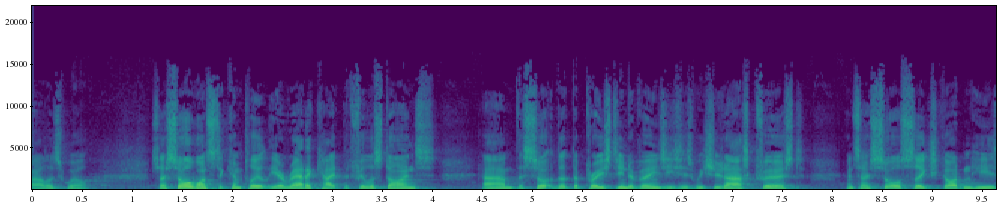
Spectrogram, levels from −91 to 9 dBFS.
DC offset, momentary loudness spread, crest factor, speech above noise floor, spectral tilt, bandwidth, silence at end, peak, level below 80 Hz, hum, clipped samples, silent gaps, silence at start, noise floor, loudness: under 0.1%; 10 LU; 18 dB; 25 dB; -5.5 dB/octave; 15 kHz; 0 s; -6 dBFS; -60 dBFS; none; under 0.1%; none; 0 s; -48 dBFS; -24 LUFS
